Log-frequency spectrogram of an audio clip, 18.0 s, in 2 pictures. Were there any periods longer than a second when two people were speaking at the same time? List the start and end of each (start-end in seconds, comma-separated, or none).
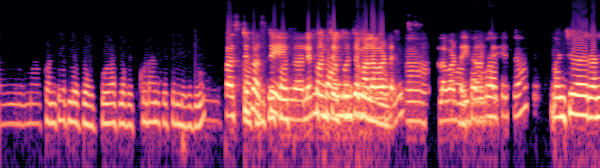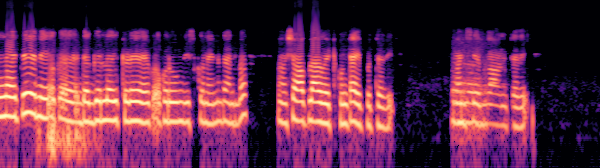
3.7-5.9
